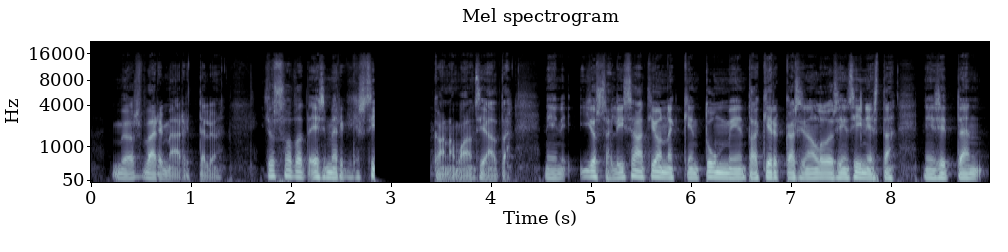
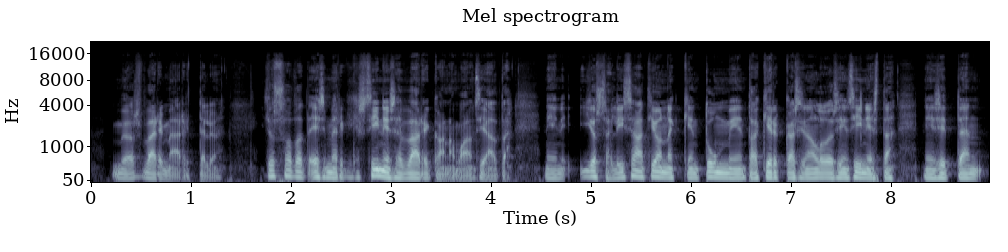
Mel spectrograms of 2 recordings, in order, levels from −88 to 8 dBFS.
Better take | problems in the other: second | audio cutting out; at 3 s for 0.5 s

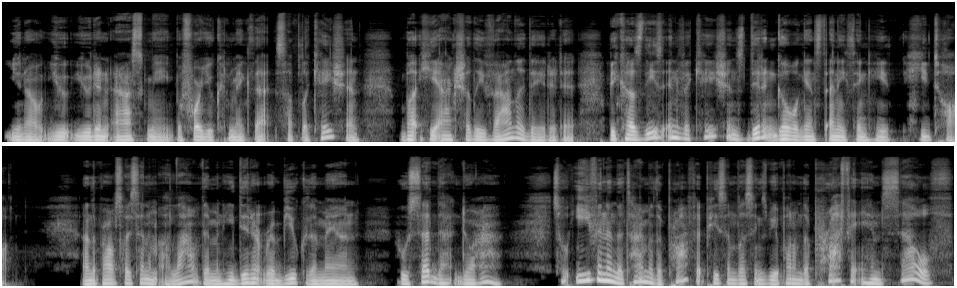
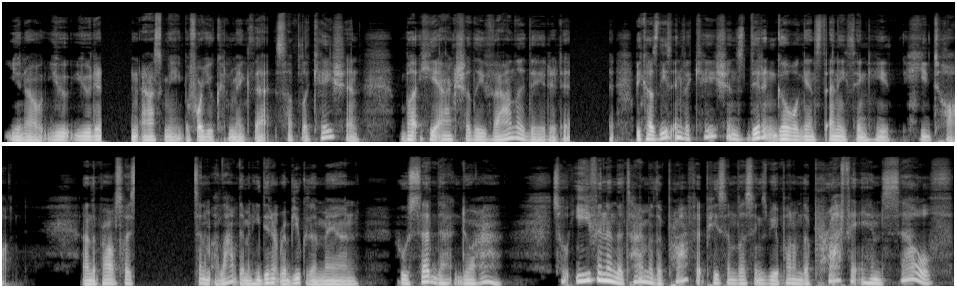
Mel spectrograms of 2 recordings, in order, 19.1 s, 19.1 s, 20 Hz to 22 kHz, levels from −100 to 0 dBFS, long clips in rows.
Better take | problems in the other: first | audio freezing; at 1 s, at 5.5 s and at 11 s for 0.5 s

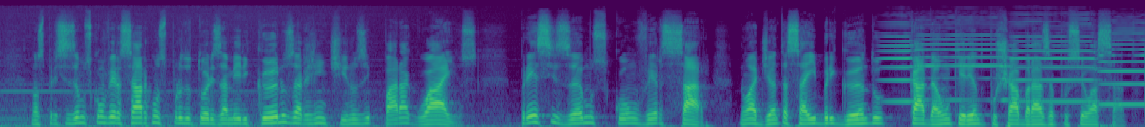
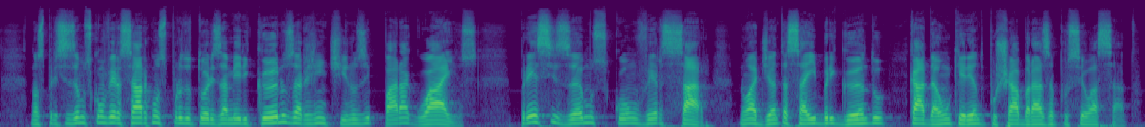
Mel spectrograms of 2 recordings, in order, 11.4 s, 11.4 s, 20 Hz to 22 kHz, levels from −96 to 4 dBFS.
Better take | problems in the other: second | background music; loud; throughout; 7 dB below the speech

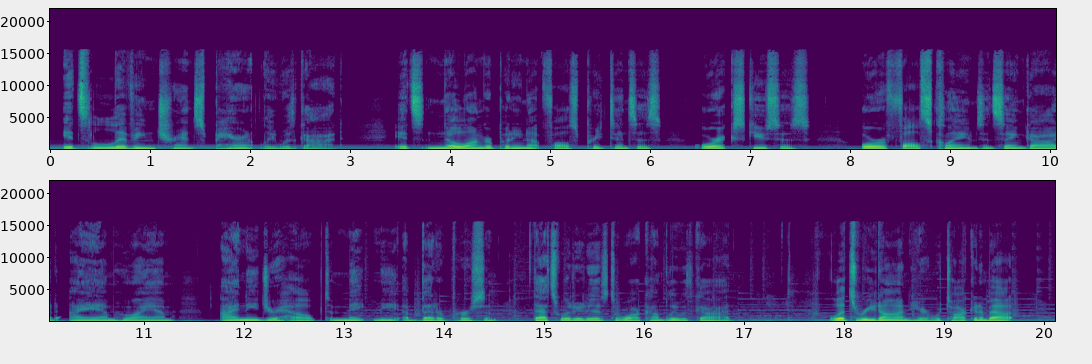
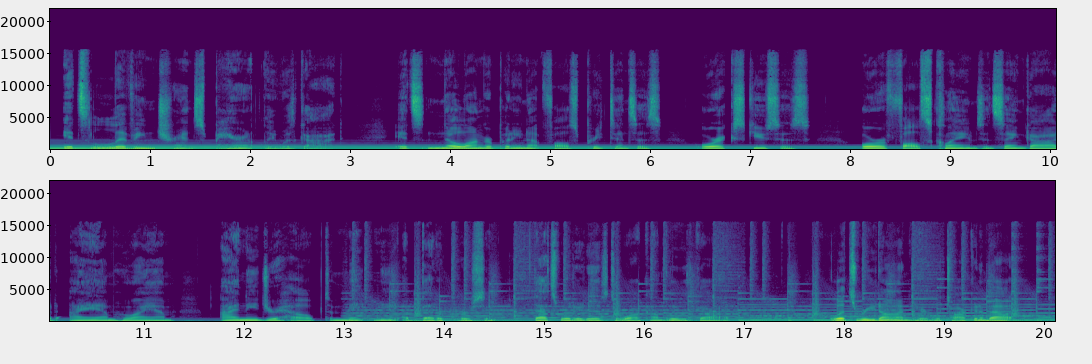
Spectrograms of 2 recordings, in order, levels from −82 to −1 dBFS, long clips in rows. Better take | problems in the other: first | background music; loud; throughout; 9 dB below the speech; faint in the first

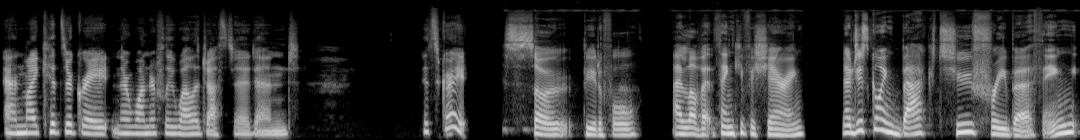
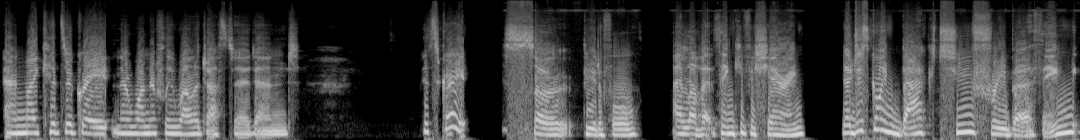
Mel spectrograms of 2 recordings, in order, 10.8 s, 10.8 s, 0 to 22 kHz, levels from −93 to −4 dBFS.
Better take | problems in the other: first | distortion; heavy; 5 dB below the speech

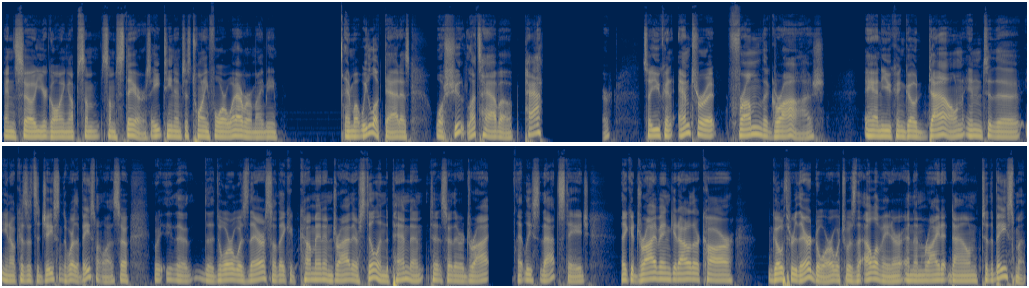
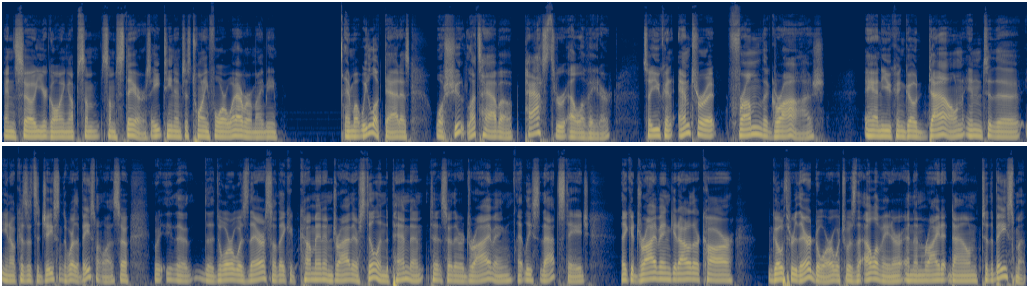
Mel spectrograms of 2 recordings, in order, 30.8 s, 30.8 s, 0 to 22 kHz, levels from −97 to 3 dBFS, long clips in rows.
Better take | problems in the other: second | audio cutting out; at 8 s for 1 s and at 23 s

